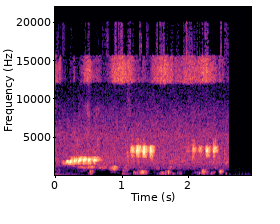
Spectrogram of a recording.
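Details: Male Superb Lyrebird calling from a bush beside Lyrebird Walk in the Dandenongs forest near Melbourne, serenading a female out of sight and mimicking other birds: a quick run of rising chirps, then two bright, high trilled phrases about a second apart.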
